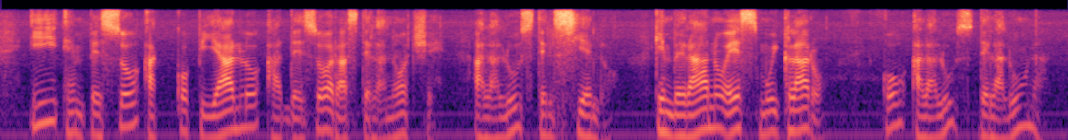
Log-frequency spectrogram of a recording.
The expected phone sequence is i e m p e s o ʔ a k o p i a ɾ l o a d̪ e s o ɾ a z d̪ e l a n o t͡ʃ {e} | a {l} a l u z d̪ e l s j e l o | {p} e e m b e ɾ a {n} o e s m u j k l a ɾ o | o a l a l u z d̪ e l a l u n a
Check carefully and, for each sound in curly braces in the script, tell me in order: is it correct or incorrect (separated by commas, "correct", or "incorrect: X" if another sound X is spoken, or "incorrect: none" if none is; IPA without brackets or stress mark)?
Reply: correct, correct, incorrect: k, correct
